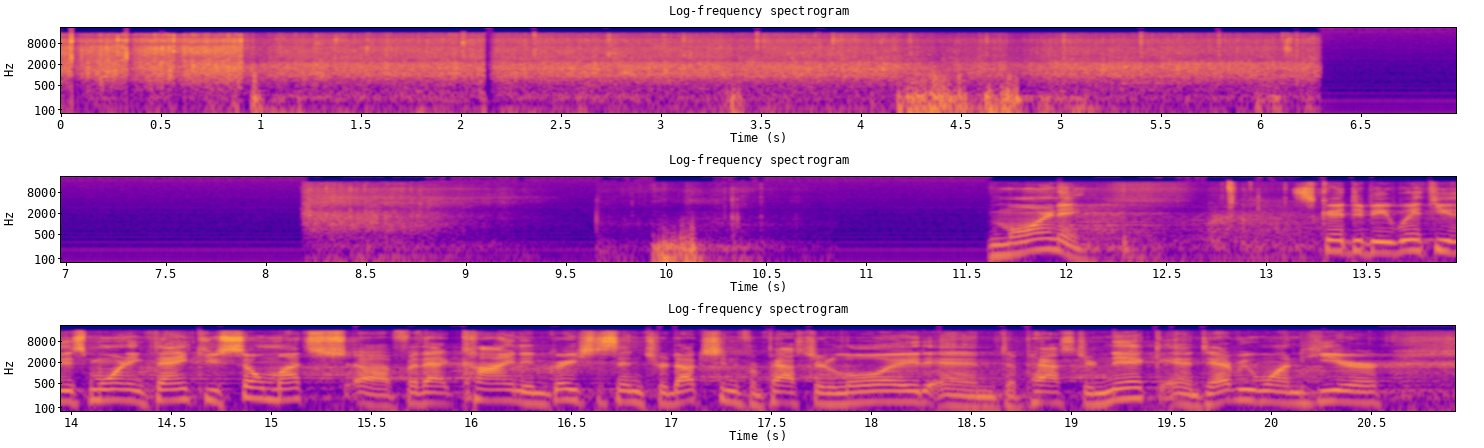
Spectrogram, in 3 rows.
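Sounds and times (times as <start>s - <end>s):
congregation clapping at a morning church service welcoming a guest preacher: 0.0s - 6.4s
speech: 11.7s - 12.4s, 13.2s - 20.9s.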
